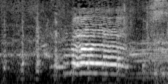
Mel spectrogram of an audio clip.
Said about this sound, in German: ich bin gerade auf einem Schweinebauernhof und da ist ein Schwein, das hat mich so sehr an dich erinnert, weil es so einen niedlichen Rüssel hat.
